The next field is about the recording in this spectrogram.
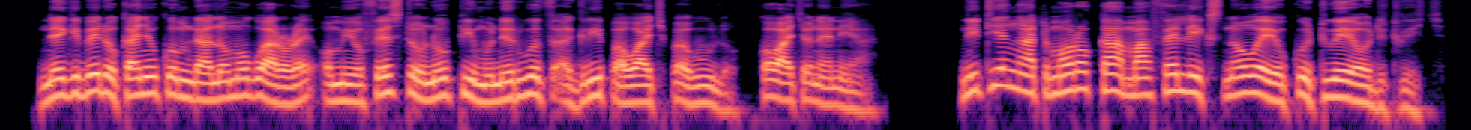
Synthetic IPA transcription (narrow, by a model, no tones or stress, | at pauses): neɡɪbedokaɲokwomdalɔmɔɡwaɾɔɾɛʔɔmɪjɔfɛstonopimoneɾwot̪a̰ɡɾipawat͡ʃpawulo̰kɔwat͡ʃɔnɛnɪ̰ja̰ | nitjeŋatmɔɾɔkamafɛlɪksnɔwɛjɔkotweɔdtwḛt͡ʃ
